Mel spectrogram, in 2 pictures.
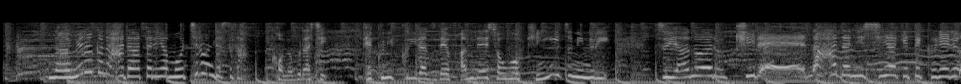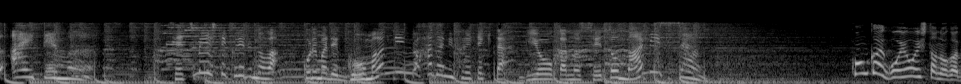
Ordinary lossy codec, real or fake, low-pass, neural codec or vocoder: none; real; 7.2 kHz; none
